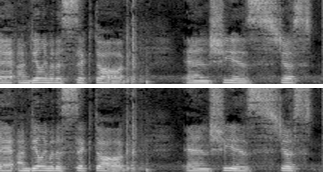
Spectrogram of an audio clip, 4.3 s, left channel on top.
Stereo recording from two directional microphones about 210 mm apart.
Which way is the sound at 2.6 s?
20° right (ahead or behind).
